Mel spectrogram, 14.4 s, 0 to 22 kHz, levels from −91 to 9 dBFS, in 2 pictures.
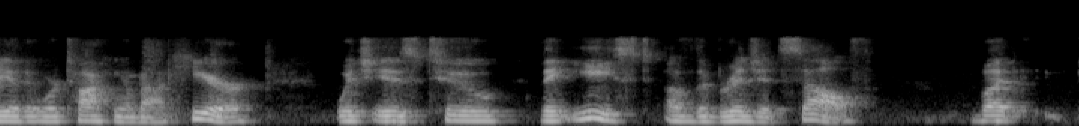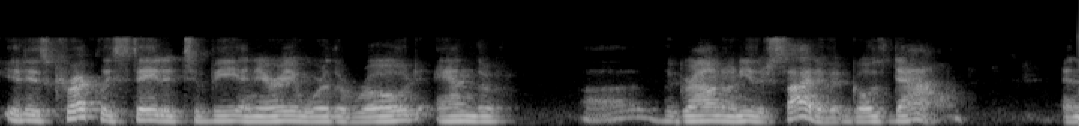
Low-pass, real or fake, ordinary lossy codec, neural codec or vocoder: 7.2 kHz; real; MP3, 64 kbps; none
